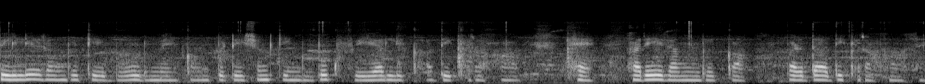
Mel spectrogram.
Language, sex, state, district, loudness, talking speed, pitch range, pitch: Hindi, female, Bihar, Vaishali, -20 LUFS, 130 wpm, 195-215 Hz, 205 Hz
